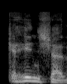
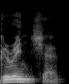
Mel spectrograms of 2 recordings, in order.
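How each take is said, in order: First: The name is said the native way. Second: The name is said the anglicized way. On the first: This is the proper pronunciation. "that's how you pronounce it" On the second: This is how people here used to say it. "we used to call him Garincha"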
